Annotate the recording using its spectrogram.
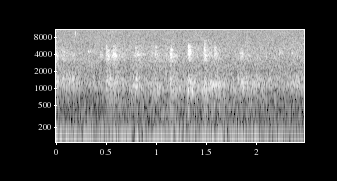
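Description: Quiet room tone: a faint steady low hum with a few faint light ticks.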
